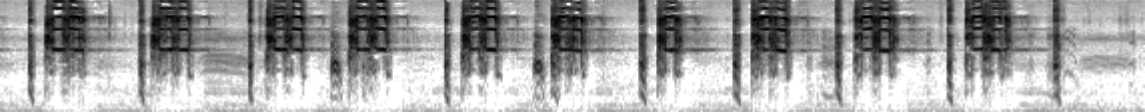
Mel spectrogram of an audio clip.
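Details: Female grey francolin calling: loud, harsh, high squawking notes about twice a second, each a short burst repeated in a steady series, with quiet gaps and no other clear sounds.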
